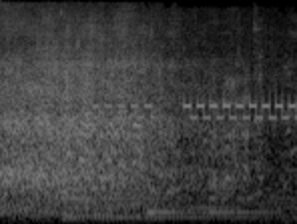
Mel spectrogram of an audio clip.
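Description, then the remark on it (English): Ted's telephone starts ringing partway through with a call from Marshall, a steady, repeating electronic trill over a wash of background noise, clear, with no talking. “Ted answers his phone.”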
